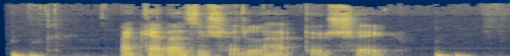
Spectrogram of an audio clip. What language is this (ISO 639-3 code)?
hun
